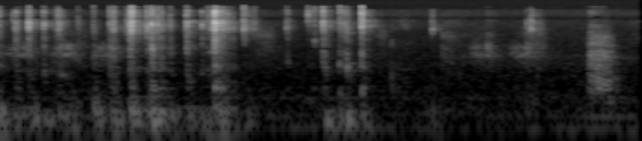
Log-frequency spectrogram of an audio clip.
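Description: Typing on a low-profile computer keyboard: a quick run of light key clicks that thins out to a few scattered taps after about two and a half seconds.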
